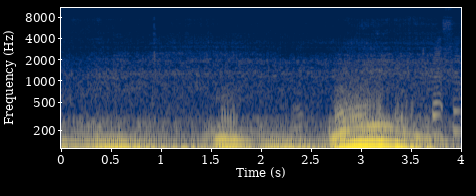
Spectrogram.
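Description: A sports car's engine running loudly with a deep low note, swelling briefly and then revving up and back down once about three seconds in.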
